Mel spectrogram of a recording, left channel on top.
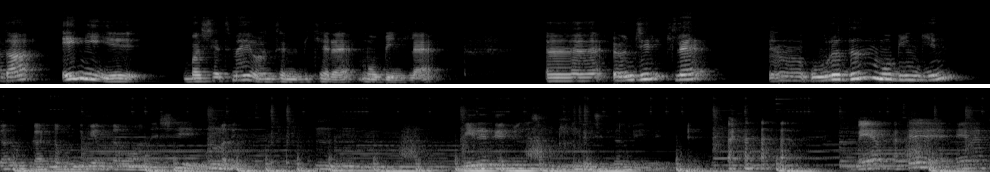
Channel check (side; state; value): both; different; correlation 0.00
